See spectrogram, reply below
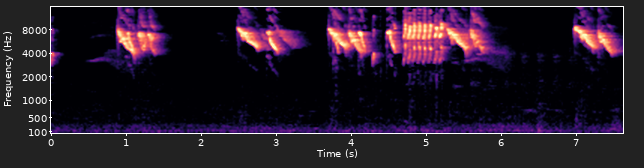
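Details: Breeding female Oriental white-eye calling the male, used to excite buxtoni males, dated 7/3/21: loud, high descending chirps spaced about a second and a half apart, with one fast stuttering trill in the middle.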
